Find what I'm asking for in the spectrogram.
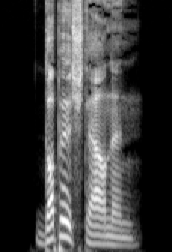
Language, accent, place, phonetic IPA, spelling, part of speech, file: German, Germany, Berlin, [ˈdɔpl̩ˌʃtɛʁnən], Doppelsternen, noun, De-Doppelsternen.ogg
- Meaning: dative plural of Doppelstern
